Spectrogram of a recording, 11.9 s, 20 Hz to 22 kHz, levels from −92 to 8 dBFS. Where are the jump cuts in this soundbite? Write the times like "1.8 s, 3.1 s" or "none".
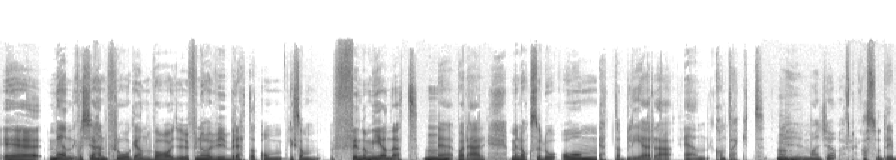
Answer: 1.0 s, 3.5 s, 8.0 s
